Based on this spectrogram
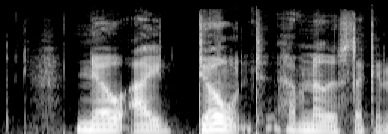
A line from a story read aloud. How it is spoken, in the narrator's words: snapped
